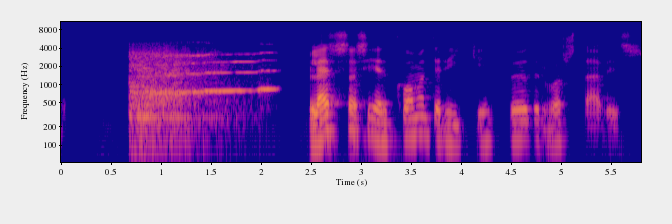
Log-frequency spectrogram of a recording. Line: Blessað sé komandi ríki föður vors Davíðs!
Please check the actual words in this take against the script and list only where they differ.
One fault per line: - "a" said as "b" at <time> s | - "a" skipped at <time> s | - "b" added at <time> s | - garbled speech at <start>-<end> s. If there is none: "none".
- "hið" added at 3.1 s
